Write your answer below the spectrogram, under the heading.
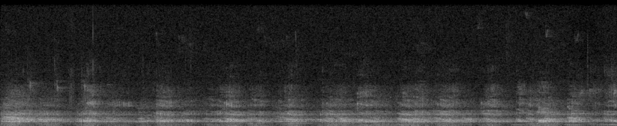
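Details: Fallow deer (Dama dama) bucks during the autumn rut in a forest, herd including albino and melanistic animals; deep, hoarse belching groans repeated in steady bursts roughly once a second, with faint bird chirps behind.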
